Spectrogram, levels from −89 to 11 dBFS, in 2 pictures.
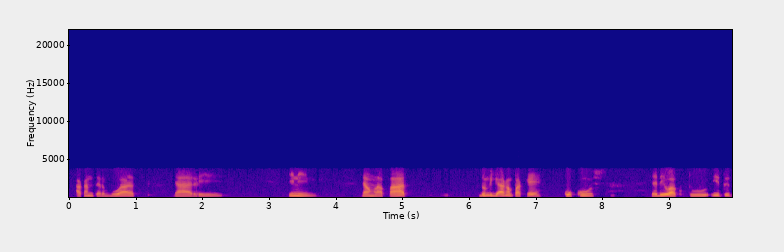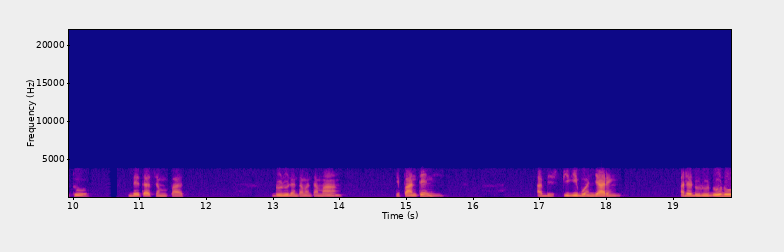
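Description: At 1.9 s and again at 13.88 s, just after "dudu dan", there is packet loss with pitch repetition: about 40 ms of audio went missing each time, which fits two 20 ms packets, and the receiver filled it by repeating the last pitch period, so the sound briefly holds with a buzzy sustain. At 10.52 to 10.64 s, between "jadi waktu itu tu" and "beta sempat", a 120 ms gap repeats, fades to silence, then cross-fades back. Unlike a hard dropout, no abrupt silence or click appears.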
